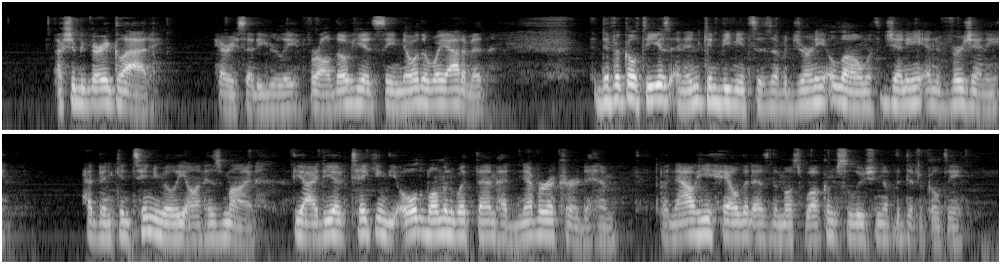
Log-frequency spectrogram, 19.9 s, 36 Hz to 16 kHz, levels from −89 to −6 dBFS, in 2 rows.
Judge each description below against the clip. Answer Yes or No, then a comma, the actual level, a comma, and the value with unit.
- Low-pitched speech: Yes, low, 120 Hz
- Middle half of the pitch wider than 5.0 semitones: No, average, 2.8 semitones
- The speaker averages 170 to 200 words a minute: Yes, average, 195 wpm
